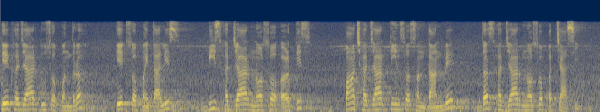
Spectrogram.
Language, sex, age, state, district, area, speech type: Maithili, male, 45-60, Bihar, Supaul, rural, spontaneous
